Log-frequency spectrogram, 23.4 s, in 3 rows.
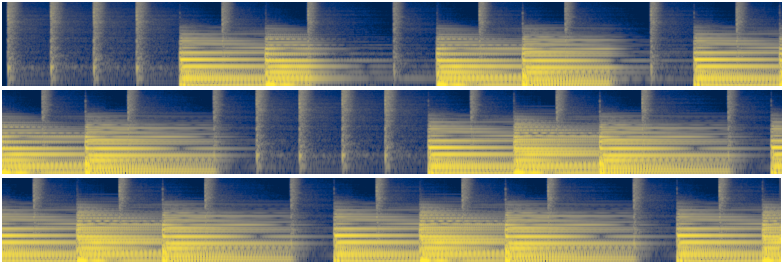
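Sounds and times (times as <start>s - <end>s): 
jazz backing music: 1.8s - 3.5s, 4.4s - 6.2s, 7.0s - 10.0s, 12.1s - 23.3s.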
